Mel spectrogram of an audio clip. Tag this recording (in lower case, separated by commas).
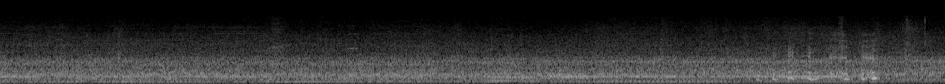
vehicle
